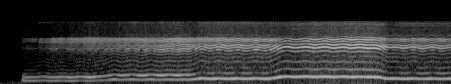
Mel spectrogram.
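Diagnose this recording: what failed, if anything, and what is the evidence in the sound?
The codec stage failed. The music carries 4-bit ADPCM compression for its whole length. A gritty hiss rides on every loud passage and distortion smears the sharp attacks, where the adaptive step size lags behind sudden jumps. Nothing is heard above about 7.8 kHz, which fits a 16 kHz sample rate at 64 kbps. Unlike steady tape or analogue hiss, this heavy noise rises and falls with the music's level. It lacks the swirling, watery quality of MP3-style codecs.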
